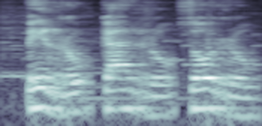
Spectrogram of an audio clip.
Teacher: va a ser una pronunciación más fuerte más repetitiva con una vibración constante · Durante esta pronunciación de estas consonantes, la punta de la lengua vibra rápidamente, produciendo un sonido característico por la fuerza que ésta se coloca o se reposa en el alvéolo dental. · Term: la r fuerte, la R fuerte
